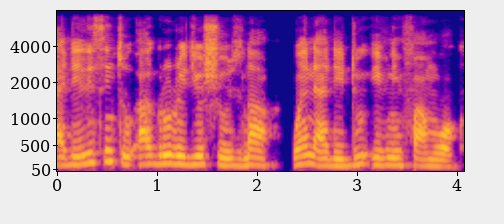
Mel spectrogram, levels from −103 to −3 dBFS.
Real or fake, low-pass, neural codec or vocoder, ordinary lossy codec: fake; 7.2 kHz; vocoder, 44.1 kHz, 128 mel bands, Pupu-Vocoder; none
